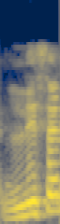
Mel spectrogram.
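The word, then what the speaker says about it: listen: उदाहरण के तौर पर फिनोमिना में पी साइलेंट है, ऑनेस्ट में एच साइलेंट है, लिसन में टी साइलेंट है, साइकोलॉजी में पी साइलेंट है, वॉक में एल साइलेंट है, नाइफ में के साइलेंट है।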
